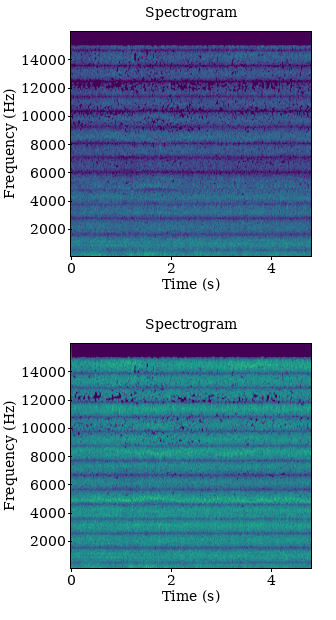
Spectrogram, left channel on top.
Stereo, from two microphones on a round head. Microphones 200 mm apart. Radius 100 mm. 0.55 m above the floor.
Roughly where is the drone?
Right.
